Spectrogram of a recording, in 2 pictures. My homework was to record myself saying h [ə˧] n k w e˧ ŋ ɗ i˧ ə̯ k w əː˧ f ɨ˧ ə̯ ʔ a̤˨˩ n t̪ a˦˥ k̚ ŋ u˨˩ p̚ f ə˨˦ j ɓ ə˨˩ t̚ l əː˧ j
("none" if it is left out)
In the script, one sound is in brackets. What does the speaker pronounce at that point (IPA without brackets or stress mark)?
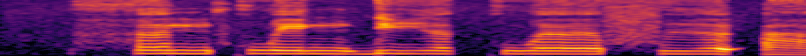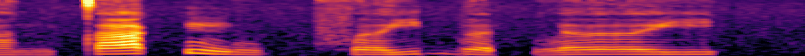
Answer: ə˧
